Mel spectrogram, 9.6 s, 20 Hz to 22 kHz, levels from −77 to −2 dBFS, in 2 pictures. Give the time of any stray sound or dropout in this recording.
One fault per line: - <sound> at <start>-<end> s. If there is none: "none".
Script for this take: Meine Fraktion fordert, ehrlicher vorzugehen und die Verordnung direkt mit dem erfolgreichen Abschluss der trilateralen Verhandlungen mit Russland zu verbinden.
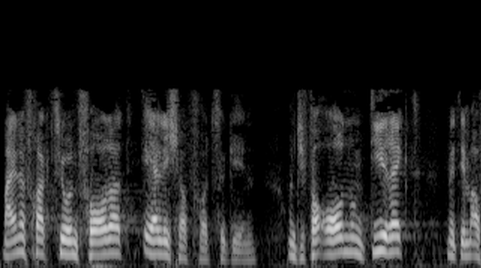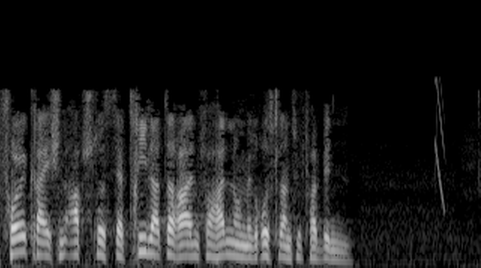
- chirp at 9.2-9.3 s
